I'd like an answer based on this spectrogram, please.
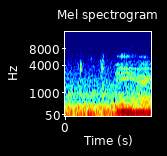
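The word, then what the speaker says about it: Eä: Again, I can't remember the pronunciation rules, but I think they're pronounced separately. EA.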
